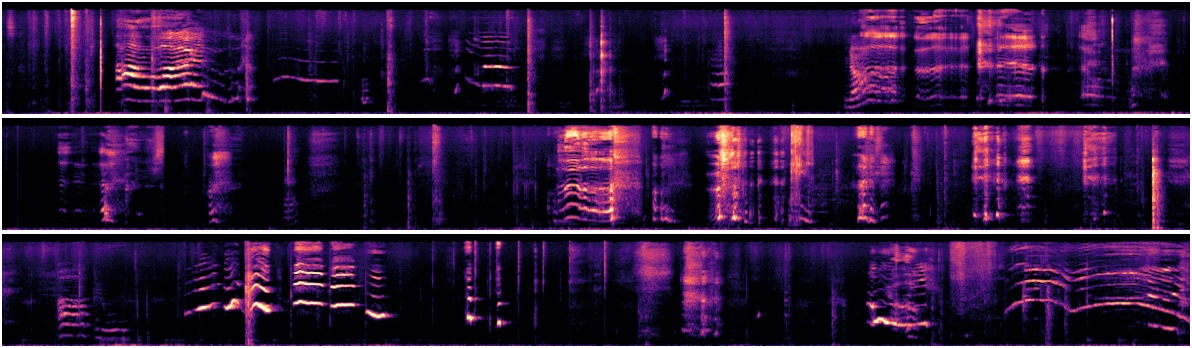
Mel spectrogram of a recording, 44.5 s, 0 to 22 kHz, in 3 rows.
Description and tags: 8-00 Atmosphere of children
Atmosphere of children
atmosphere, cz, panska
